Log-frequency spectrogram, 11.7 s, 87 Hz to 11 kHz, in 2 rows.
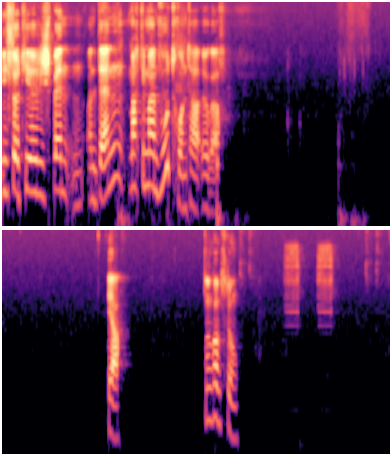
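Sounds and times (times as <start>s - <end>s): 
speech: 0.0s - 3.4s, 7.4s - 7.7s, 8.8s - 9.4s
mobile phone alert beeps: 10.1s - 10.8s.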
